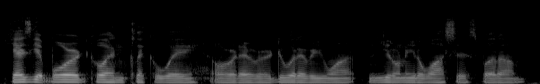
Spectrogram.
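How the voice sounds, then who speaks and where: Talking fast in a low, monotone, darkish voice, a late-20s man from American Samoa and Hawaii rambles casually and hesitantly through an unscripted vlog. The sound is smooth with no room sound.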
